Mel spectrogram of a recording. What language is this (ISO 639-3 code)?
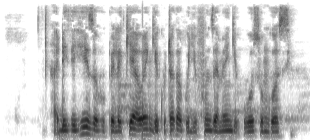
swa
